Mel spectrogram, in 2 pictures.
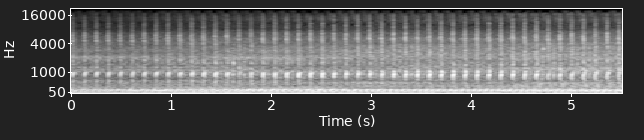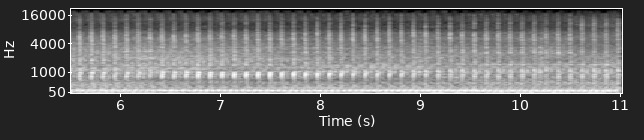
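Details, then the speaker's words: Acura Integra after alternator replacement: sharp regular knock about three per second over the idle; owner suspects internal engine knock, cause not confirmed. "This is gonna be it, and probably in the future is gonna be a new engine for this thing, because it sounds like it's knocking."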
